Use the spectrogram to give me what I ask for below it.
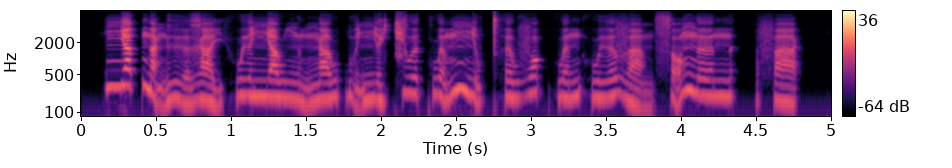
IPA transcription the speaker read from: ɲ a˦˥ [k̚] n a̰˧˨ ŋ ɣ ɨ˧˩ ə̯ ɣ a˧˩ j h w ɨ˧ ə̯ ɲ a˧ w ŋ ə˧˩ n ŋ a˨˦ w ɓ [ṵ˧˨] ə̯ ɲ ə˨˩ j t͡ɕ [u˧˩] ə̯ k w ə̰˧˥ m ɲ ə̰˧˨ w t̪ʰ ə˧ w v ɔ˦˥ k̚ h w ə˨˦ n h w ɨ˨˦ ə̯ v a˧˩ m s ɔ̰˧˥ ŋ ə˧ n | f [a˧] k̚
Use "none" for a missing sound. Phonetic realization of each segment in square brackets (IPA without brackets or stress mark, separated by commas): t̚, ṵ˧˨, u˧, a˨˩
